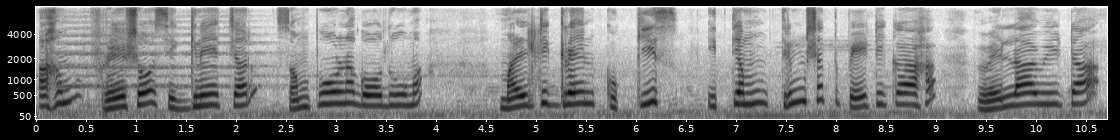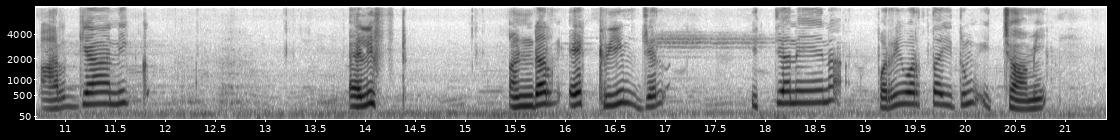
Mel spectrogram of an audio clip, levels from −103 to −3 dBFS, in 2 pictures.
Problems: constant background noise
